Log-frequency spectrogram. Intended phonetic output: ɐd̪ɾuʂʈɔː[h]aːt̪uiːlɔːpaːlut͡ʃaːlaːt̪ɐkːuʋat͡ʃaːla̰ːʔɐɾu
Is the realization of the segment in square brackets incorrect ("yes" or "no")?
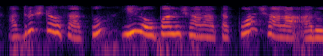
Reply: yes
